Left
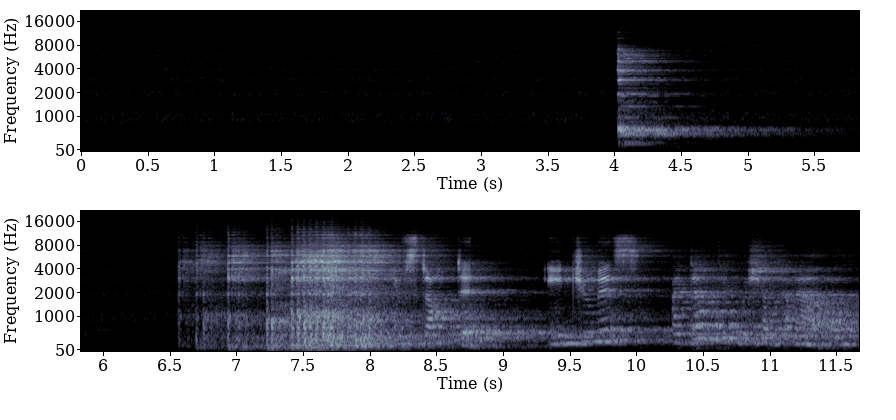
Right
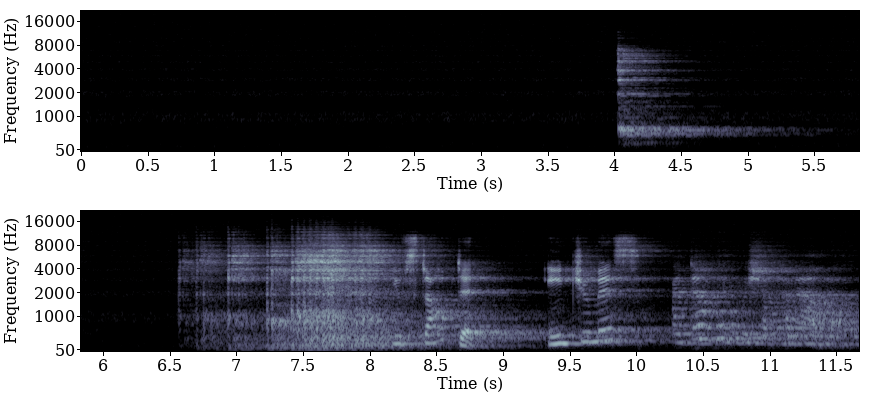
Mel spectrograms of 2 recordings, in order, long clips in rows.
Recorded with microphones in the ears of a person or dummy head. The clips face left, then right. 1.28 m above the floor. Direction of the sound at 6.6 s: 30° left (ahead or behind).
